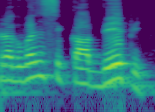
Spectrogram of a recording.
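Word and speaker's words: रघुवंशकाव्येऽपि: जैसे यहां पर आ लगा हुआ है, ये केवल जो बोलता है उसी को महसूस होना चाहिए इस आ का, सामने वाले को समझ में नहीं आना चाहिए कि आप आ का उच्चारण कर रहे हैं।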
